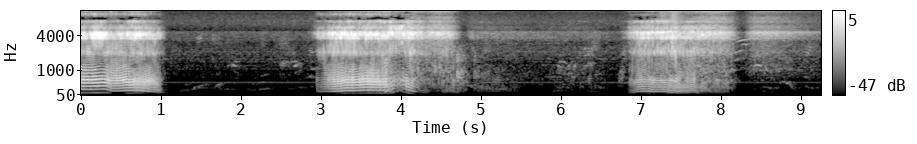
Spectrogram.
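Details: Snoring: loud, buzzing snores about every four seconds, roughly 18 a minute, with a fluttering rattle on each breath.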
